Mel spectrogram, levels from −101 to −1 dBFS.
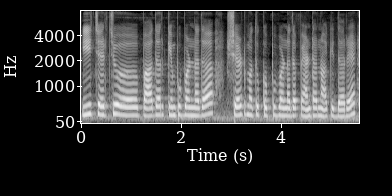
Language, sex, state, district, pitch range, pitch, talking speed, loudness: Kannada, female, Karnataka, Bangalore, 205-230 Hz, 220 Hz, 130 wpm, -15 LUFS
